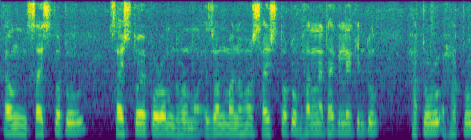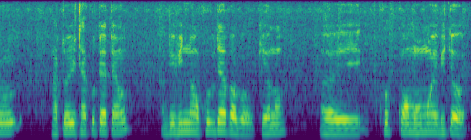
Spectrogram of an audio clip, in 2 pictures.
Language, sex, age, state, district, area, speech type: Assamese, male, 60+, Assam, Dibrugarh, rural, spontaneous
